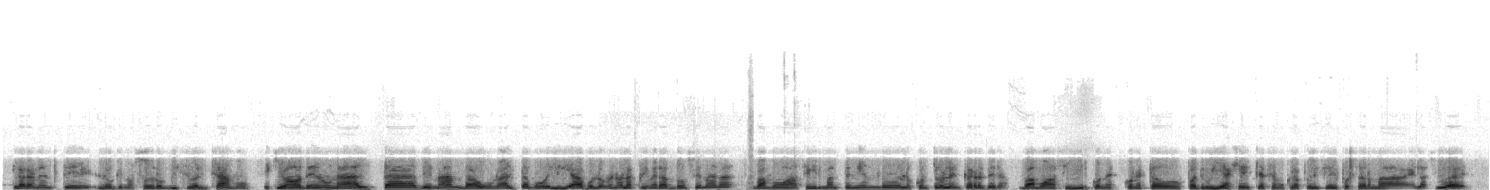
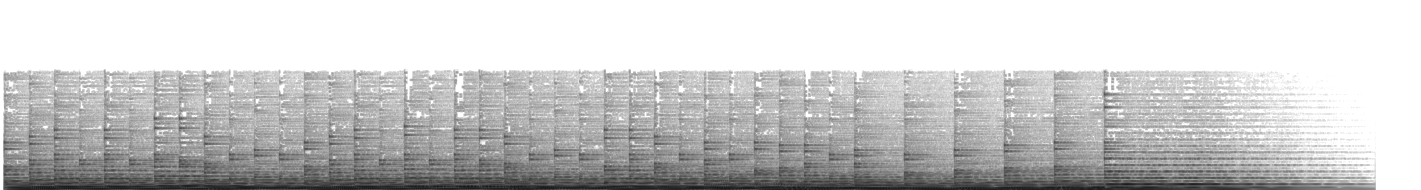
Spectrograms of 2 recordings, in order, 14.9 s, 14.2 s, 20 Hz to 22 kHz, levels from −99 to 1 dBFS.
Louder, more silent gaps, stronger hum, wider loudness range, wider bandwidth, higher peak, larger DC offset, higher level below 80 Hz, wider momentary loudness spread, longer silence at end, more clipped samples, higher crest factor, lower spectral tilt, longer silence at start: second, -21 LUFS vs -15 LUFS; neither; neither; about the same, 3 LU vs 3 LU; second, 4.8 kHz vs 13 kHz; about the same, -2 dBFS vs -2 dBFS; second, under 0.1% vs 0.4%; second, -86 dBFS vs -50 dBFS; first, 8 LU vs 3 LU; second, 0.25 s vs 1.2 s; neither; first, 18 dB vs 12 dB; about the same, -8 dB/octave vs -7.5 dB/octave; about the same, 0.1 s vs 0.05 s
